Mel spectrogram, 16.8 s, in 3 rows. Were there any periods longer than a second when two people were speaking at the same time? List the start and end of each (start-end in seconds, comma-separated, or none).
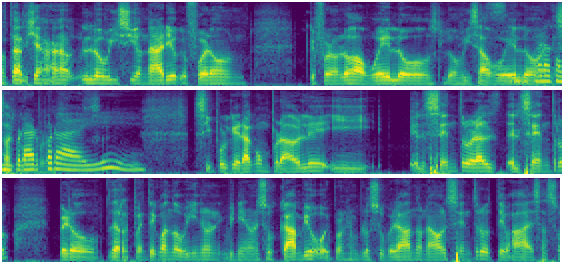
4.8-6.6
